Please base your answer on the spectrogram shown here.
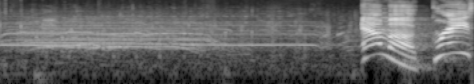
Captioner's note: audience cheering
